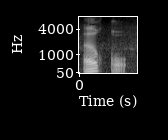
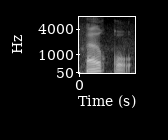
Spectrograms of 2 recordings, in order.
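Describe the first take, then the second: The two takes are said the same way.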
